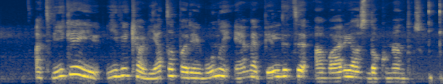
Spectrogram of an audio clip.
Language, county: Lithuanian, Vilnius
